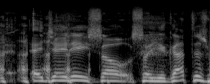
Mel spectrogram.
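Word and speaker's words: Jayde: Just And interesting, the star of the movie, his his name is J D. Oh, wow. His name is spelled J A Y D E.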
